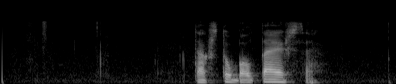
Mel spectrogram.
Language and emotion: Russian, neutral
